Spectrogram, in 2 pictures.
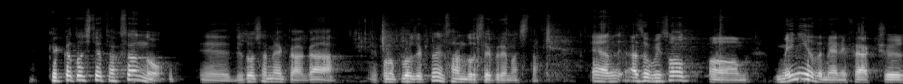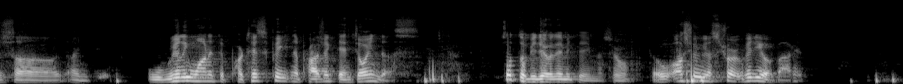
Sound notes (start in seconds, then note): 3.1 speaking japanese; 14.7 speaking japanese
